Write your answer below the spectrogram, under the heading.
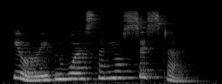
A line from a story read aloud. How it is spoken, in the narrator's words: he exclaimed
